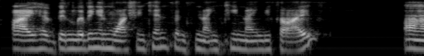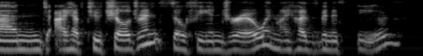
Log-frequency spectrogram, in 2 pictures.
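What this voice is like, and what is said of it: New York accent. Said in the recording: “I'm a native New Yorker, if you couldn't tell from my accent.”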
